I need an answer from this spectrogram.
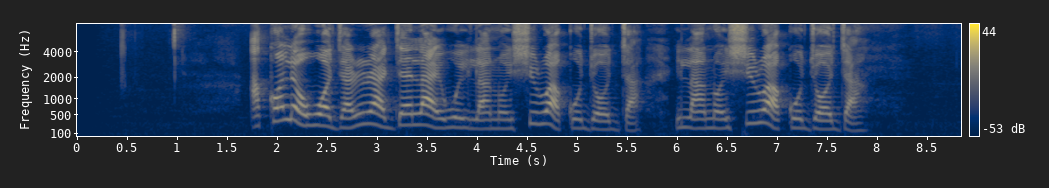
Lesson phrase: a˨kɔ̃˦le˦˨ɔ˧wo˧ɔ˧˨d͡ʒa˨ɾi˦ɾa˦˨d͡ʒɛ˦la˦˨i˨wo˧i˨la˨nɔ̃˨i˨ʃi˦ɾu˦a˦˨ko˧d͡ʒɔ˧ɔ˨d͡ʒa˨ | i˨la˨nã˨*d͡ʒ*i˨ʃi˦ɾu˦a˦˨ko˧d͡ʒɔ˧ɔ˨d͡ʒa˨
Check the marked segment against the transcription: incorrect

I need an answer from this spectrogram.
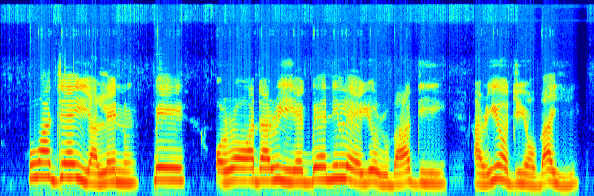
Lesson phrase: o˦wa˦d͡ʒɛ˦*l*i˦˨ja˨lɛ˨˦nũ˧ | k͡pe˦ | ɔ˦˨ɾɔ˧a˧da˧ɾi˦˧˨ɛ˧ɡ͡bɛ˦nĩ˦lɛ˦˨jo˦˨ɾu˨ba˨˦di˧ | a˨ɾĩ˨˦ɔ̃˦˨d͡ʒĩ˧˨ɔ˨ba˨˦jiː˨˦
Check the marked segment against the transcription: incorrect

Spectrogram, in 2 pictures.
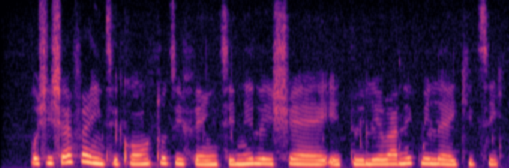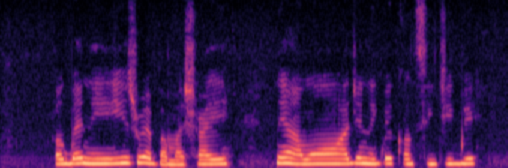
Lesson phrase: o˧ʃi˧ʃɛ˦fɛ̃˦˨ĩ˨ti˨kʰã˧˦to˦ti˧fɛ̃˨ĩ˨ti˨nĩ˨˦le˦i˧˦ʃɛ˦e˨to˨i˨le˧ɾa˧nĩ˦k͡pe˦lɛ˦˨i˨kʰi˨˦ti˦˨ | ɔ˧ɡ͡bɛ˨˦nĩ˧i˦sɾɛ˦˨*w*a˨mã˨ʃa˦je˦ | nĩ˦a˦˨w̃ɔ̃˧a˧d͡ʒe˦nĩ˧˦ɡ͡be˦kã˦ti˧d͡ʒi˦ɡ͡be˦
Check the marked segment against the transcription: incorrect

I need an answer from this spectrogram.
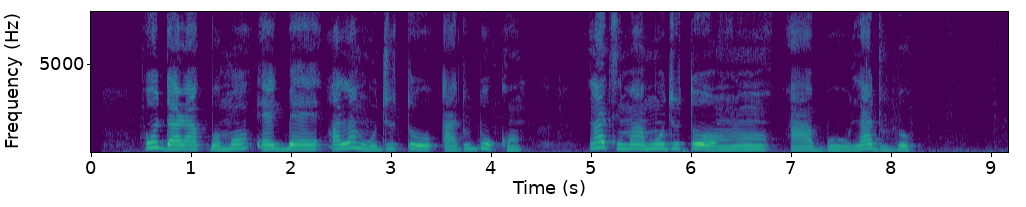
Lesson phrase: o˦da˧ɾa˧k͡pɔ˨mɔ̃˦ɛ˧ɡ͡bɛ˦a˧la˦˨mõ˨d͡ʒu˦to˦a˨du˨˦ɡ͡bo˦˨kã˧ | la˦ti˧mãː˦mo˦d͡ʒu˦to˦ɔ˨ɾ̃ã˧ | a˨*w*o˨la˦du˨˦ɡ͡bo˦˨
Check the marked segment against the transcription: incorrect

